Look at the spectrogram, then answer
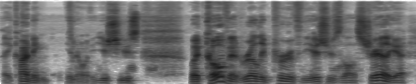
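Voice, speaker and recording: A man's voice: sits low, expressive, fairly quick, slightly rough. A man calling into a live stream, arguing politics assertively and listing his points. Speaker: caller. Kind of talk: casual political debate.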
